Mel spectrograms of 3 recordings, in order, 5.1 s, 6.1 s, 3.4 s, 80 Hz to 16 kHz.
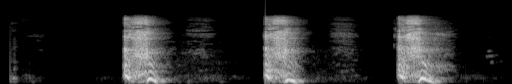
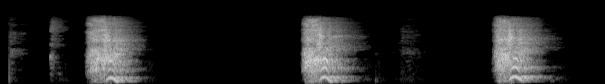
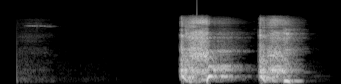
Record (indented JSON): {
  "three_cough_length": "5.1 s",
  "three_cough_amplitude": 32768,
  "three_cough_signal_mean_std_ratio": 0.4,
  "exhalation_length": "6.1 s",
  "exhalation_amplitude": 31873,
  "exhalation_signal_mean_std_ratio": 0.36,
  "cough_length": "3.4 s",
  "cough_amplitude": 32133,
  "cough_signal_mean_std_ratio": 0.43,
  "survey_phase": "beta (2021-08-13 to 2022-03-07)",
  "age": "18-44",
  "gender": "Female",
  "wearing_mask": "No",
  "symptom_none": true,
  "smoker_status": "Never smoked",
  "respiratory_condition_asthma": true,
  "respiratory_condition_other": false,
  "recruitment_source": "REACT",
  "submission_delay": "0 days",
  "covid_test_result": "Negative",
  "covid_test_method": "RT-qPCR",
  "influenza_a_test_result": "Negative",
  "influenza_b_test_result": "Negative"
}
